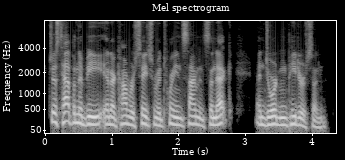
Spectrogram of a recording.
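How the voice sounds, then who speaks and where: A man's voice: on the high side, a little fast, dark tone, no echo. A man hosting a leadership podcast, talking in an emphatic, list-building way. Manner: emphatic, repeats phrases in building lists. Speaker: podcast host.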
